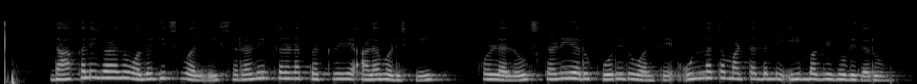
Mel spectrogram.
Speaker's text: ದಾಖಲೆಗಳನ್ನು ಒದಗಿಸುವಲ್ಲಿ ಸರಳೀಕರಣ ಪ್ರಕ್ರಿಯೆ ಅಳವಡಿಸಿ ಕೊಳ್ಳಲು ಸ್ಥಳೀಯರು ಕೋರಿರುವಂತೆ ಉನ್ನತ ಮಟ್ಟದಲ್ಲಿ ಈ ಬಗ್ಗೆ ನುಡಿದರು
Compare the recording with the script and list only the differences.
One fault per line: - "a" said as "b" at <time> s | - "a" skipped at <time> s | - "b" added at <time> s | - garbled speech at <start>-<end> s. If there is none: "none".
none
